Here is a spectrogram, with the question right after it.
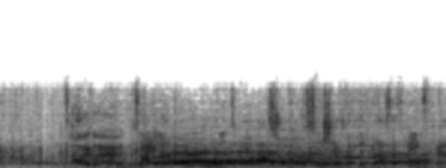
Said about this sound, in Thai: ครับเช่นเดียวกับกองเชียร์ชาวไทยจากทั่วสารทิศทั้งที่เดินทางจากรัฐอื่นๆในสหรัฐและเดินทางไกลจากเมืองไทยก็เดินทางมาร่วมส่งเสียงเชียร์ทุกครั้งที่ได้ยินการประกาศชื่อตัวแทนจากประเทศไทยเพื่อรวมใจเป็นหนึ่งลุ้นเชียร์ให้สาวไทยคว้ามงกุฎมิสยูนิเวิร์สได้สำเร็จครับ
